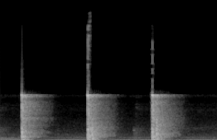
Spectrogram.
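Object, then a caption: Wooden table struck with a stick. A wooden table is tapped hard with a stick three times, each tap a sharp, bright knock that fades within a fraction of a second, to show how more force changes the sound. A faint steady low hum runs underneath.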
